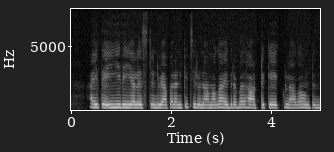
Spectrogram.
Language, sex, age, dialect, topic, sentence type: Telugu, female, 41-45, Telangana, banking, statement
